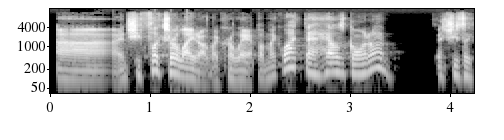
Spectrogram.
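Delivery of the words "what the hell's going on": high, slow, confused demand; startled out of sleep, asking what's happening; groggy alarm. Retold or imitated. Woken at night, asking his partner what's wrong.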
